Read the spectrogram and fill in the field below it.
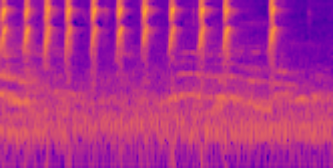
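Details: Small siri-siri song used as a lure to get other birds singing quickly: sharp, very high chirps, eleven in about three seconds at a fairly steady rate of four per second, stopping before the end.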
